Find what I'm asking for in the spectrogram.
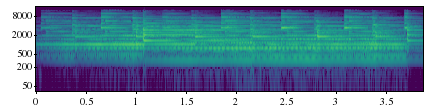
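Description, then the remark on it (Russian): Church bells ring in a joyful, lively, overlapping peal on 7 April for the feast of the Annunciation, with strikes every half second or so over a steady, resonant hum. The bells are loud, and no one speaks. “7 апреля радостный звон колоколов возвестил приход Благовещения Пресвятой Богородицы.”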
